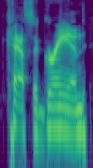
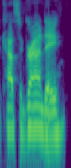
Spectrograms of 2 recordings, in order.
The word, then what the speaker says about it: Casa Grande: right there out in casa grande this is the way they want me to pronounce it casagran uh i i pronounce it casa grande and uh the reason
